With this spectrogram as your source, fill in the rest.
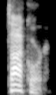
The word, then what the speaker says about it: Thakur: And, am I pronouncing your last name correctly? M. Thakur. Yes. Thakur.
